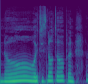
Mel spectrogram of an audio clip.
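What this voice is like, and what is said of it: Put-on Spanish accent, sounding Russian. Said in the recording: “Why are all the toilet attendants in Spain Russian? ... That wasn't my Russian accent ... Well, it sounded like it, didn't it? ... That was my best Spanish.”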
